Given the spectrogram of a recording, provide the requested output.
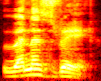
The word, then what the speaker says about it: Wednesday: First rule is the letter D is silent when it appears before the letters N and G. If you just look at the examples, Wednesday, cage, pledge, grudge.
